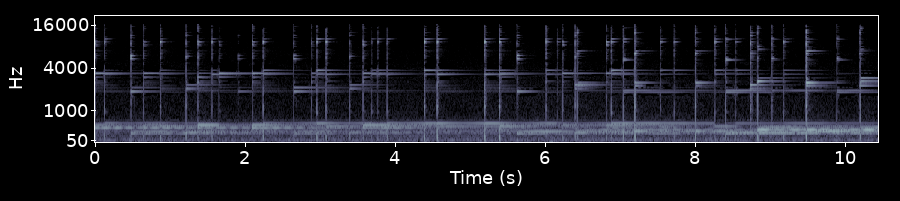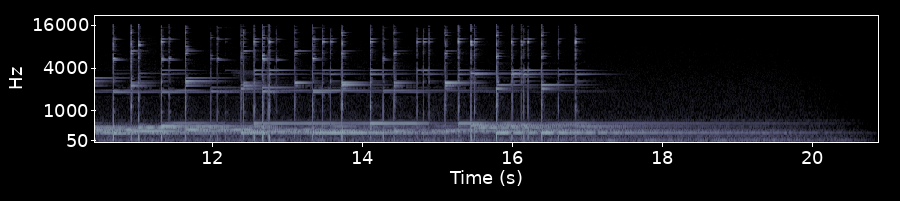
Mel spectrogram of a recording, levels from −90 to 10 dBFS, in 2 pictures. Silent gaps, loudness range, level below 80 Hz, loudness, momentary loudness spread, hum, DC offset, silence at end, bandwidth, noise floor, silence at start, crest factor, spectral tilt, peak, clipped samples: none; 6 LU; -54 dBFS; -31 LUFS; 16 LU; none; under 0.1%; 0.85 s; 16.5 kHz; -64 dBFS; 0 s; 26 dB; -2 dB/octave; -6 dBFS; under 0.1%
